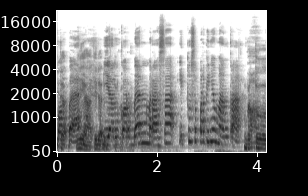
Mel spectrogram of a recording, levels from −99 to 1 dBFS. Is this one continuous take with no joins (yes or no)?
yes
